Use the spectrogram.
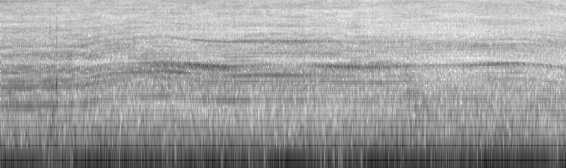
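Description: An electric fishing reel winds up line on a boat during single-line rockfish fishing, giving off a steady motor whine with gently drifting pitch over a low rumble, continuous and fairly close throughout.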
